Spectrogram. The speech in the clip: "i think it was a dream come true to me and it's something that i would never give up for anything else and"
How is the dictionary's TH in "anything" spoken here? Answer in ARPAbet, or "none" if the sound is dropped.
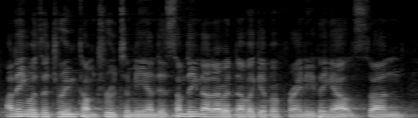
TH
